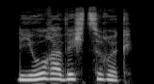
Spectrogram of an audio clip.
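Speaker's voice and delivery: usual speaking voice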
